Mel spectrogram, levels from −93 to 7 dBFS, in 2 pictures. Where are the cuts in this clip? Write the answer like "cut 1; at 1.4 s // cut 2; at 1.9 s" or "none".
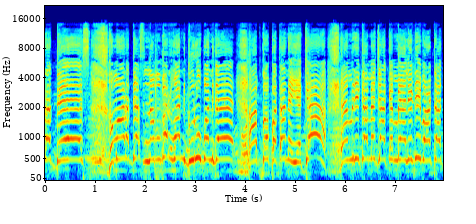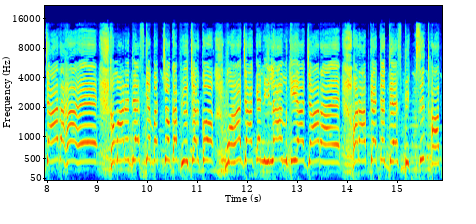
none

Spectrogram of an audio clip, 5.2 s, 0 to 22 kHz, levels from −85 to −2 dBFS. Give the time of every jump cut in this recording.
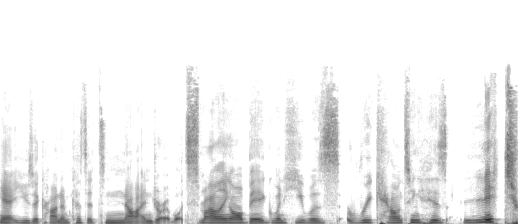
cut 1; at 1.9 s

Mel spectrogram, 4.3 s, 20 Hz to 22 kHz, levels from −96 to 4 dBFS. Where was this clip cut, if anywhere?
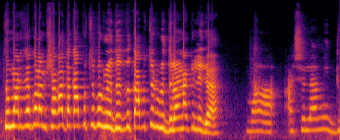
none

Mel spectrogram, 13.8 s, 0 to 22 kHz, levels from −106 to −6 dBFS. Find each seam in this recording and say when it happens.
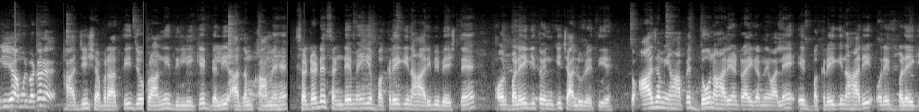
none

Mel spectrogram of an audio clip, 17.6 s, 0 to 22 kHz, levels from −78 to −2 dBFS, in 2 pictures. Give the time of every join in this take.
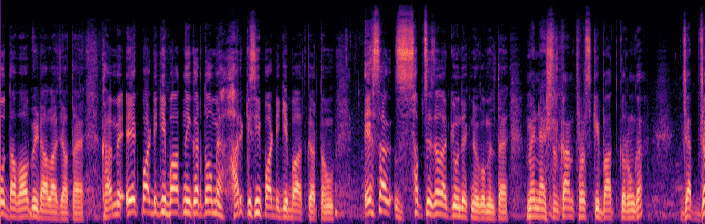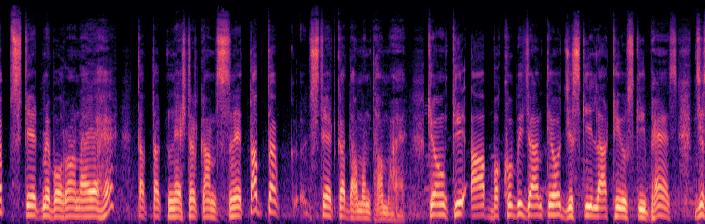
cut 1; at 6.4 s // cut 2; at 14.0 s

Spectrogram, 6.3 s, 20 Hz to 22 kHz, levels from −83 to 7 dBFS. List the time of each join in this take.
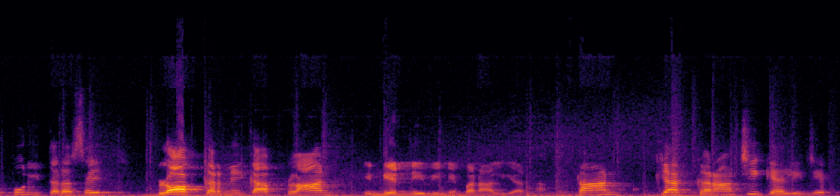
cut 1; at 4.2 s

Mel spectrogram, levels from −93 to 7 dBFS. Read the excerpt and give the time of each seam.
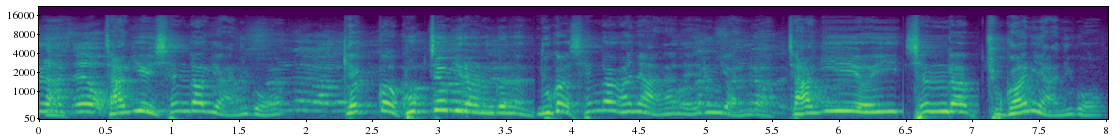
cut 1; at 3.7 s // cut 2; at 5.4 s // cut 3; at 6.8 s

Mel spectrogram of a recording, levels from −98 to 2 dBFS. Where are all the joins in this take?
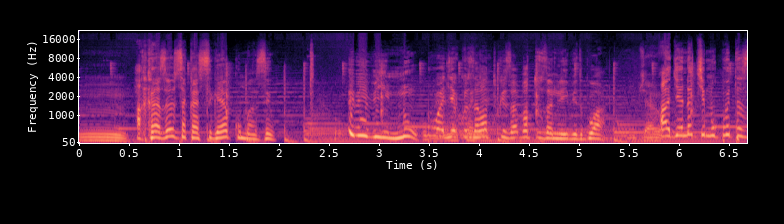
cut 1; at 3.5 s

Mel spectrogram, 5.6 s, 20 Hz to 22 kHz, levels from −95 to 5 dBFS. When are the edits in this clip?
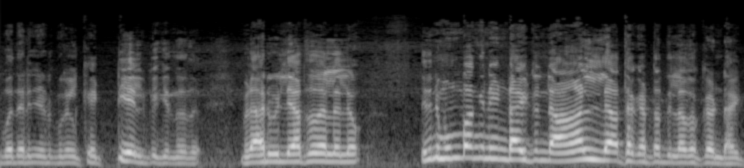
none

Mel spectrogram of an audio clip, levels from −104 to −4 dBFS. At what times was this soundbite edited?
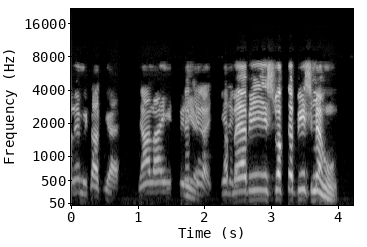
cut 1; at 2.1 s

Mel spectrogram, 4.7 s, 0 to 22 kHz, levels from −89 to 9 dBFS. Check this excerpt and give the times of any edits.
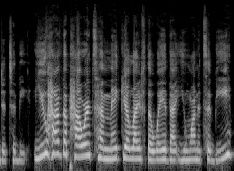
none

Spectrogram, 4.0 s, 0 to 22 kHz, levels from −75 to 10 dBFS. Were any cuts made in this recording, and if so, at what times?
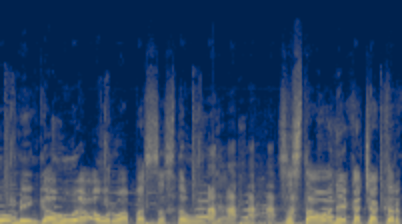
none

